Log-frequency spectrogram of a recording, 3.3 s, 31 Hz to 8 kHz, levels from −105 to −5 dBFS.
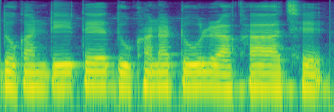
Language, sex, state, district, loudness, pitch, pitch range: Bengali, male, West Bengal, Alipurduar, -14 LUFS, 110 Hz, 105-110 Hz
